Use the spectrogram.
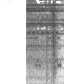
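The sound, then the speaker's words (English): A telephone bell suddenly starts ringing after a moment of silence, a loud, continuous metallic ring that keeps going to the end with no one speaking. “gotta make a phone call.”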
